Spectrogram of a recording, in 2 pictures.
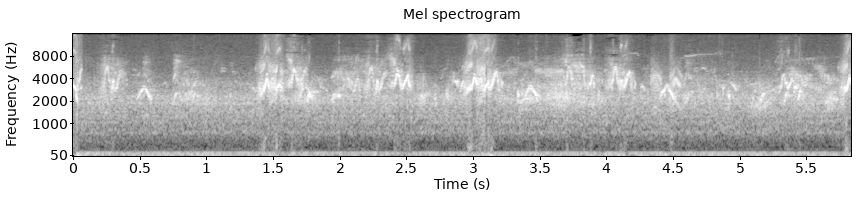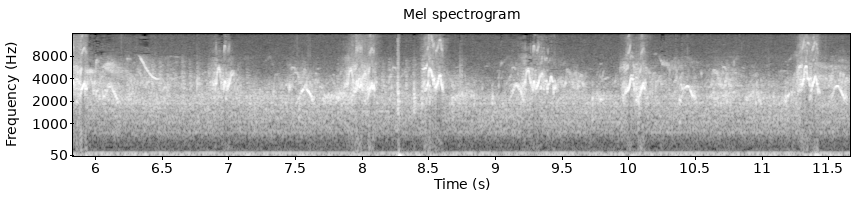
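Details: Osprey returning to its nest on Dunrovin Ranch with the first fish, 20 July 2016. Many overlapping high whistled chirps and squeaky notes pour out in a busy, irregular stream, some louder peaks among them.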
